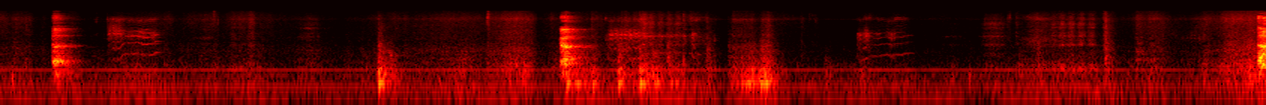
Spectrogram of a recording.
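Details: A person's sharp, sudden hiccups at irregular intervals in a quiet room, with a pet cat meowing softly in between, apparently in response to the hiccups.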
